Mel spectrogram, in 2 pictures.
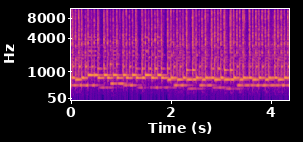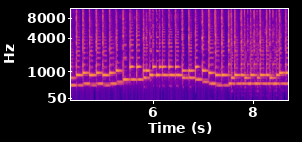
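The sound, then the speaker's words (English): A Balinese bamboo xylophone (ringgit), tuned to a pentatonic five-tone scale and struck with beaters in both hands, plays a quick, steady stream of bright struck notes in a repeating melody, with two lines weaving together. It stays loud throughout with no voices. “The tone which is produced by ringgit is pentatonic, meaning it has five main tones.”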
